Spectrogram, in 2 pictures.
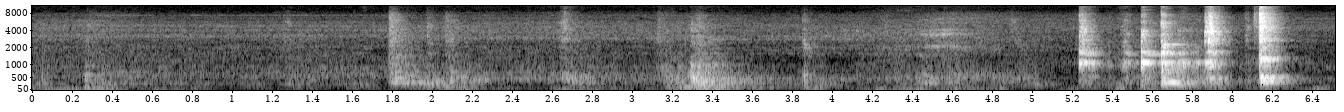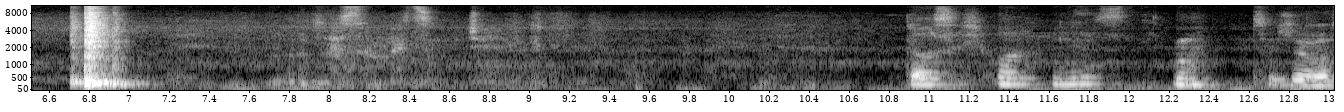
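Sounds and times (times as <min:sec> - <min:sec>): kitchenware clinking and clattering: 0:05.2 - 0:07.1.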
